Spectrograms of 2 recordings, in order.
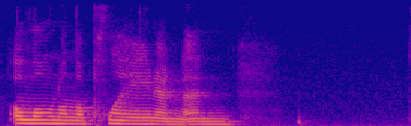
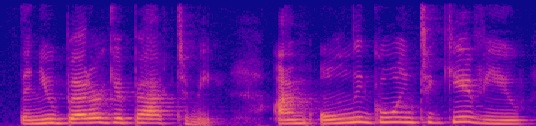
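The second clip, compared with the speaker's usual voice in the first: ordinary delivery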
